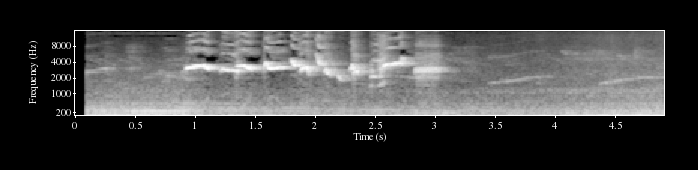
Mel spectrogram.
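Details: Oriental magpie-robin singing a loud burst of clear whistled and buzzy notes, rapidly varied and slurred, for about two seconds, followed by a few softer drawn-out whistles over a faint low hum.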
